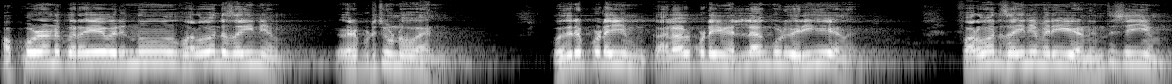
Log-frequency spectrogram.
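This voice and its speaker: A man's voice: high-pitched, a little fast, a bit bright. A man preaching a gospel sermon in a fervent, repetitive style. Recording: long hall reverb.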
